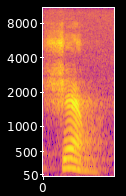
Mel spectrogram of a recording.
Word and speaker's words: j'aime: J'aime, fica j'aime, o E final é mudo. Esse E aqui é mudo. Então, simplesmente j'aime.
